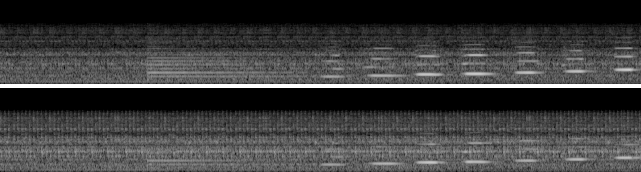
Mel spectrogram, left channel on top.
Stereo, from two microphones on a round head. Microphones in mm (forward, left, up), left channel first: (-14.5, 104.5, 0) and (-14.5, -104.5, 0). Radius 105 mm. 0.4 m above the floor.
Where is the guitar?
35° left (ahead or behind), 1.6 m.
